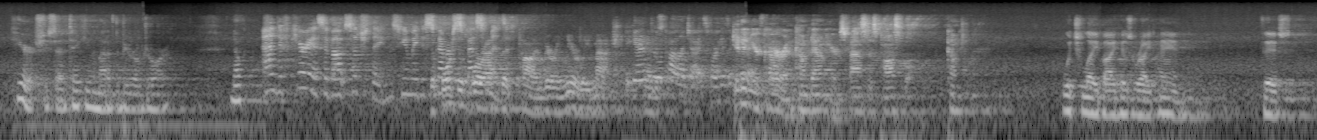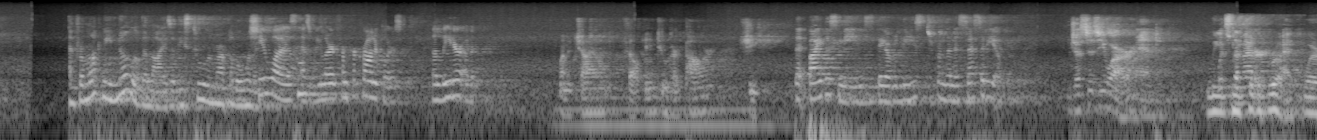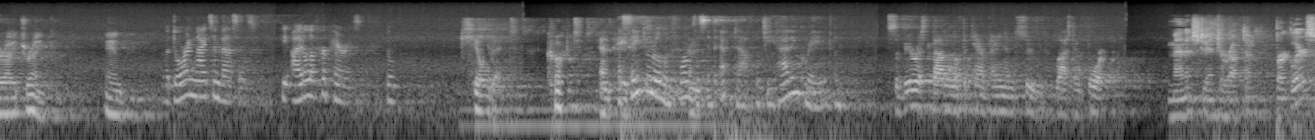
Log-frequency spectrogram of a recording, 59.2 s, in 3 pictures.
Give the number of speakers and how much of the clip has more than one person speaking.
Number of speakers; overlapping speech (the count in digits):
10, about 11%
